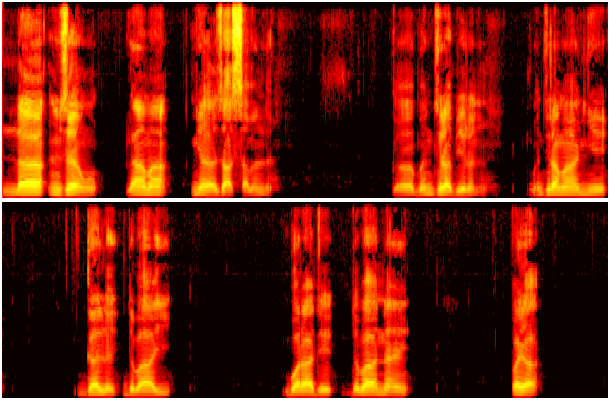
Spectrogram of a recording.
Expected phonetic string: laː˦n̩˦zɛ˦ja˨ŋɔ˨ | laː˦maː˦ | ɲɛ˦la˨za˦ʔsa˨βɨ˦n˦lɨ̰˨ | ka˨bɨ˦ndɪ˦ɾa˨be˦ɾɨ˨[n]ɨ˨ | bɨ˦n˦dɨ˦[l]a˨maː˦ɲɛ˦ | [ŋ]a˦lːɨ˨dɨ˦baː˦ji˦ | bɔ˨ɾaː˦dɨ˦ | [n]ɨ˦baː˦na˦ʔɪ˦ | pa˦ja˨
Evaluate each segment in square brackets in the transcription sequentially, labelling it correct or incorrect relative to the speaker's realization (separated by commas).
correct, incorrect, incorrect, incorrect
